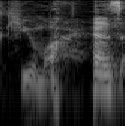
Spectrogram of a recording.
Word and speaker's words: Kumars: radical, I think, but I never in my own life corrected people about pronunciation of my name until very recently, probably college, I would say, and now I still have the sort of correct mispronunciation, which is Kumars, and then there's the other mispronunciations that are less acceptable.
